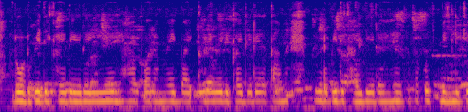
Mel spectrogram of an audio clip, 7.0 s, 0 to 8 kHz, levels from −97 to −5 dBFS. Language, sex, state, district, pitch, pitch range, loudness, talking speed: Hindi, female, Bihar, Saharsa, 195 Hz, 190-200 Hz, -34 LUFS, 255 wpm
